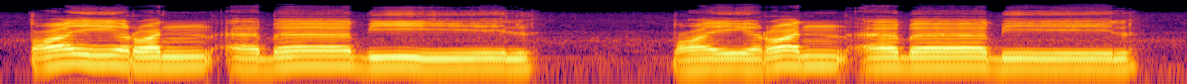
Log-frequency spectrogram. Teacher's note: Jadi tanwin bertemu dengan huruf hamzah. Jadi hukum bacaannya tak payah dengung. · Bacaannya jelas, terang tanpa dengung.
